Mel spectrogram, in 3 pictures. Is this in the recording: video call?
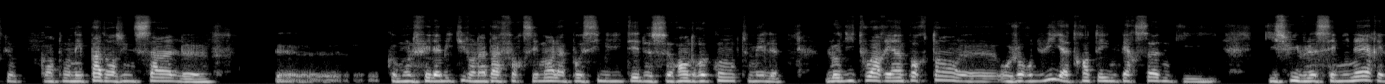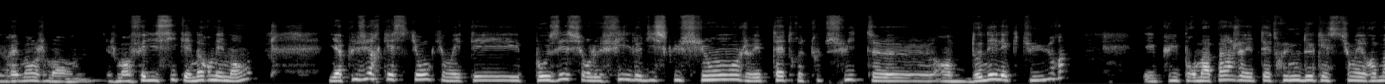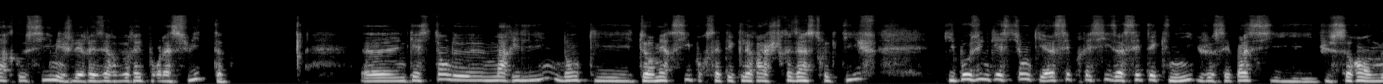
yes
